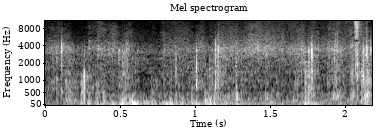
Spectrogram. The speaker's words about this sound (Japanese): でこれ今ペーパーノイズがねあった方がいいかなと思ってこの紙のこの音あった方がラジオっぽいやろうと思ってあの目の前の何も書いてない裏紙をただガシャガシャやるようだけで何も実はこれメモは書いてないです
